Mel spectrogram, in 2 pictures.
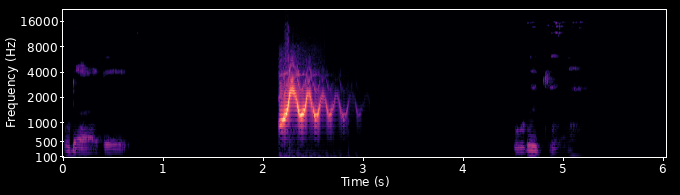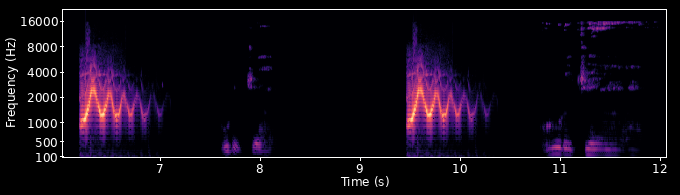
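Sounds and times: springy wobbling tone: 2.2 - 3.0, 6.2 - 7.0, 9.5 - 10.4.

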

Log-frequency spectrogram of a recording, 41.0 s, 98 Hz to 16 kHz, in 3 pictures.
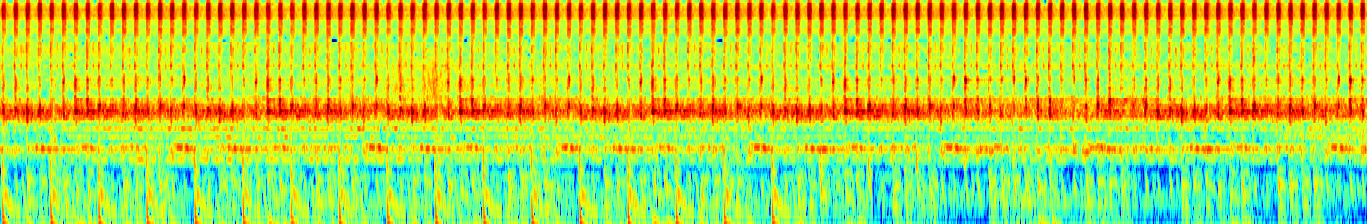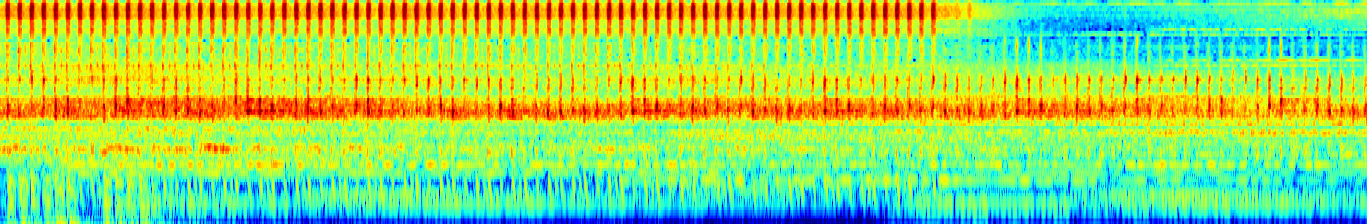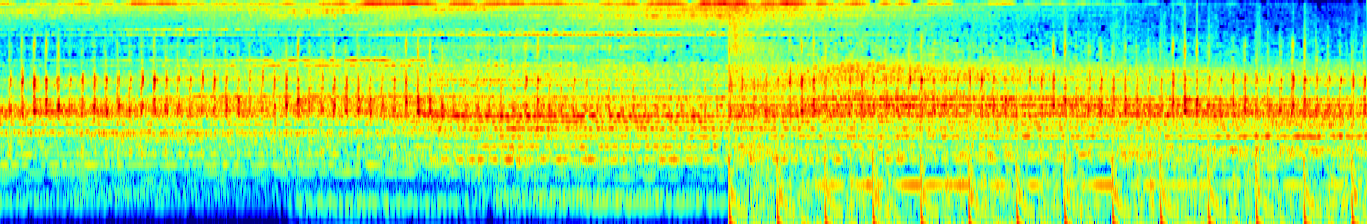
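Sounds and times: pounding kick drum and bass: 0.0 - 15.4, 34.6 - 41.0
droning synth pads: 0.0 - 41.0.

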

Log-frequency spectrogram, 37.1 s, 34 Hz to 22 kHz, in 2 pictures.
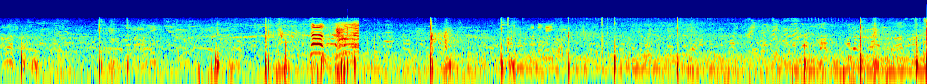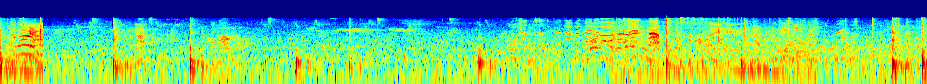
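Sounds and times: players calling faintly: 0.0 - 19.5
ball being hit with fists: 20.8 - 21.1.

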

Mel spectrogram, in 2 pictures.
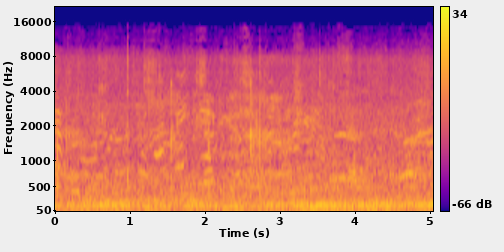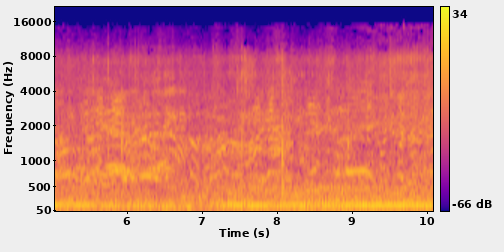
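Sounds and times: crowd calling and shouting: 0.0 - 10.0.

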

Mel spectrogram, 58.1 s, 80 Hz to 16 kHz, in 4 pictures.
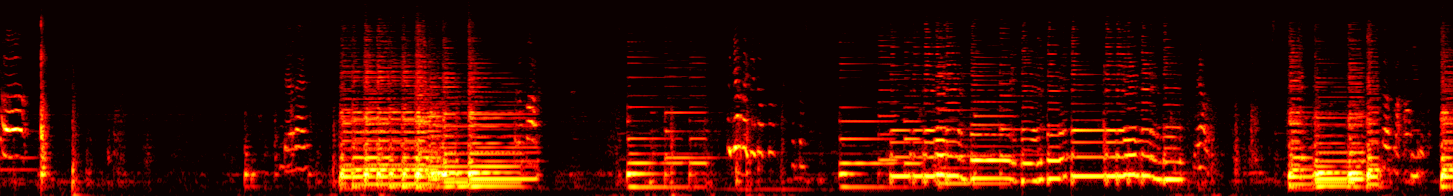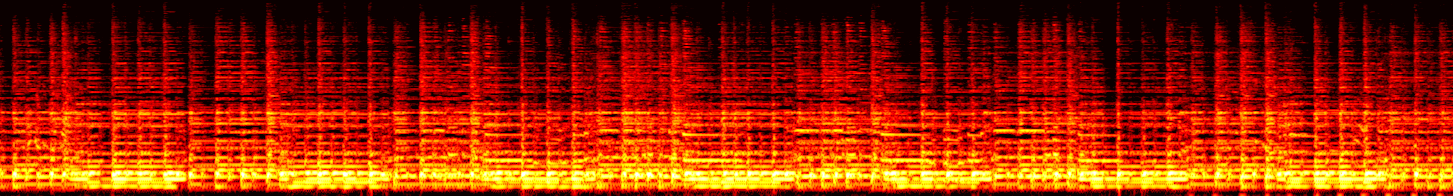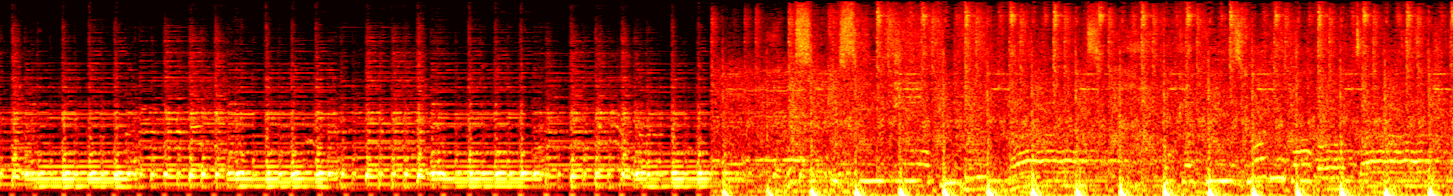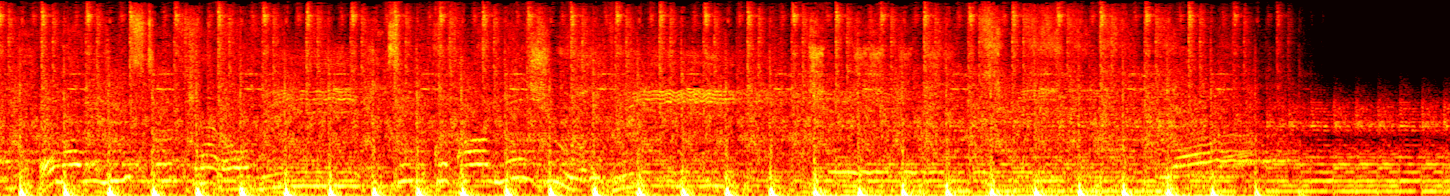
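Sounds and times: acoustic and electric guitars playing: 3.4 - 5.4, 6.2 - 12.0, 12.8 - 58.0.

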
